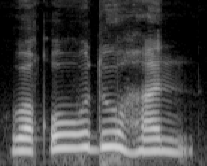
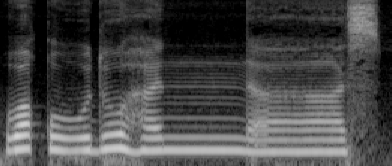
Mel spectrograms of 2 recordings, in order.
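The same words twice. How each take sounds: First: वक़ूदुहन said slowly, short final a; word read alone. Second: वक़ूदुहन्नास chanted very slowly, ha short, doubled n; joined recitation. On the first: Teacher isolates the word for students, slow. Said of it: "लफ्ज़ क्या पढ़ा?". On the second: Teacher recites the full joined phrase after the isolated word. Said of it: "यहाँ पर हा अलग से इसको लंबा नहीं किया गया". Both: Shown as a demonstration.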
